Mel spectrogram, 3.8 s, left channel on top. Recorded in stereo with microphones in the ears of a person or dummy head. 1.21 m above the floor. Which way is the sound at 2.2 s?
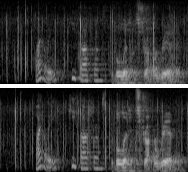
65° right (ahead or behind).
